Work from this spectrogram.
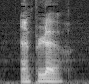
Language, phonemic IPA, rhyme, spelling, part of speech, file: French, /plœʁ/, -œʁ, pleur, noun, Fr-pleur.ogg
- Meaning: cry (action of producing tears)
